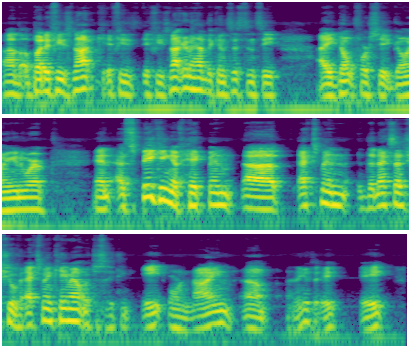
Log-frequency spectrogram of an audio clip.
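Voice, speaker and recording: Casting: man in his thirties, comic podcast host, bright and forward tone, rambling, chatty delivery full of ums and self-corrections. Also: lowish voice, expressive, a little fast. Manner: rambling and chatty, with many fillers and restarts. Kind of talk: casual review of a weekly comic pull list. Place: home basement.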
